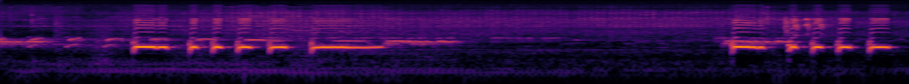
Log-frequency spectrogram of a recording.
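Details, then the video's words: Active singing from a Bangkok-type zebra dove, a female calling its male: clear, loud clusters of short stuttering coos with a longer held coo, a quiet pause, then another loud rapid run. "PERKUTUT BANGKOK GACOR SUARA JERNIH MENGUNDANG BUNYI"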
